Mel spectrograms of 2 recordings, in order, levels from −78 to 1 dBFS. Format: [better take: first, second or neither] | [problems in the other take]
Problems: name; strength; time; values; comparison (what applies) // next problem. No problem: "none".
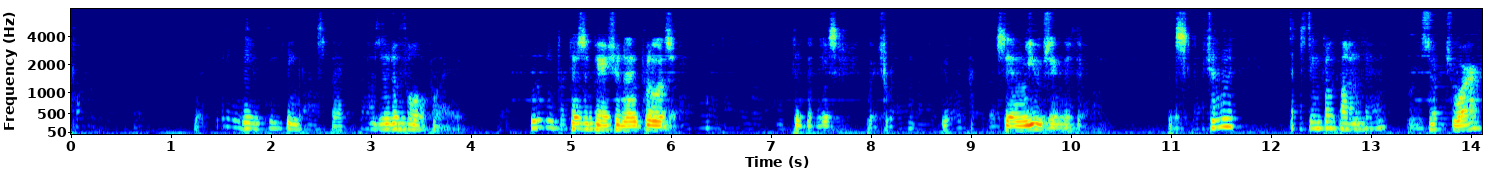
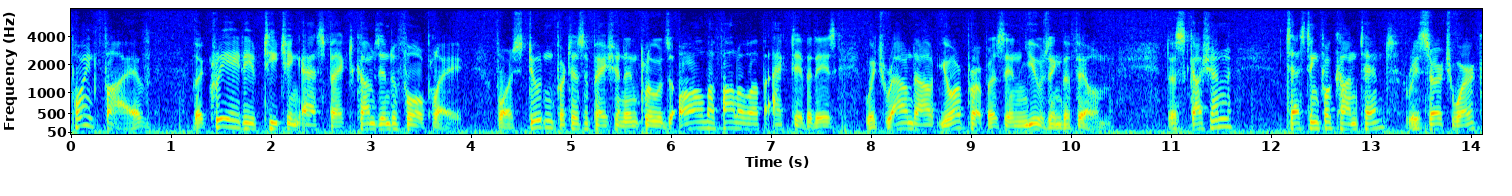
second | noise reduction (neural mask model DeepFilterNet 3)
